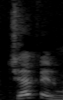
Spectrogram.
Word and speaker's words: Jevan: Yeah, so when we went to Exeter for Jevan rhymes with heaven, kind of as well.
